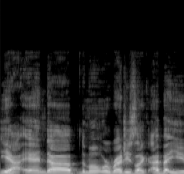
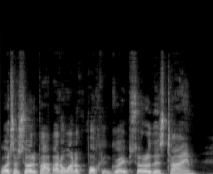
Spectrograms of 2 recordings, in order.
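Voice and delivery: put-on Minnesota accent; 3 semitones higher than usual. Retelling what the players say to the coach: imitating a stereotypical accent. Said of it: "doing that, like, stereotypical, like, accent".

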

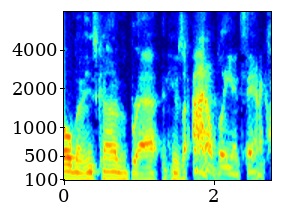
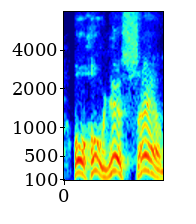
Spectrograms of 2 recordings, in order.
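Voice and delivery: very high, loud, belted put-on voice; 9 semitones higher, 7 dB louder than usual. Answering a phone call meant for Santa Claus and talking to the kid in a Santa Claus voice. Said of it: "I play the voice".

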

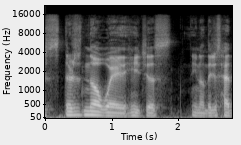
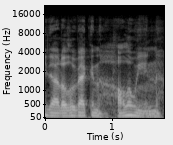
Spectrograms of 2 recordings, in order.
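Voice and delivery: normal talking voice

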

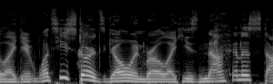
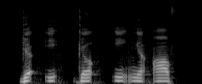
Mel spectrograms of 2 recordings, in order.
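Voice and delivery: mock glitchy, lagging robot voice, higher pitch; 3 semitones higher than usual. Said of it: "literally sounded like a robot".

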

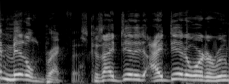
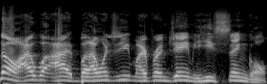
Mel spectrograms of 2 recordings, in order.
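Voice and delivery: ordinary talk

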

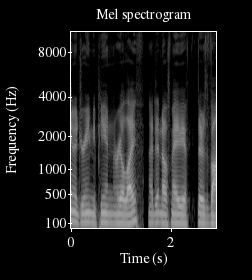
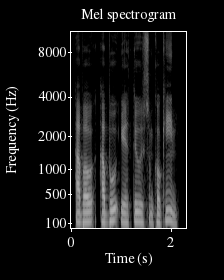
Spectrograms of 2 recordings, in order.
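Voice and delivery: imitated Mexican accent. Acting out the dream man again: imitating a Mexican accent. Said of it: "Still c-, Mexican".

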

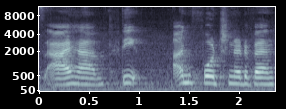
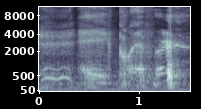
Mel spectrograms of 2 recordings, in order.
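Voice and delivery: put-on smoker's voice, pitched up; 8 semitones higher than usual. Retelling a scary character from the English dub; imitating a smoker's voice. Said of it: "like, a smoker's voice. She was like".

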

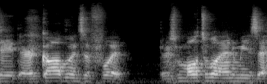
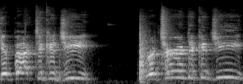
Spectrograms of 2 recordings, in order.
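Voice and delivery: acted, very high, loud shout carrying far; 12 semitones higher than usual. Calling a companion back while holding a shot: yelling in character. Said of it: "I'm yelling into the room".

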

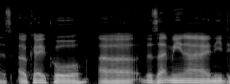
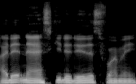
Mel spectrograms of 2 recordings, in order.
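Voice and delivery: imitated flat, deadpan delivery. Retelling what a character says to another: imitating a deadpan delivery. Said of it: "And she's just saying".

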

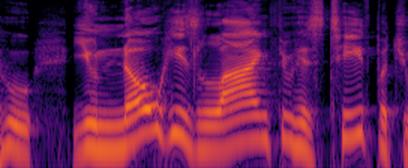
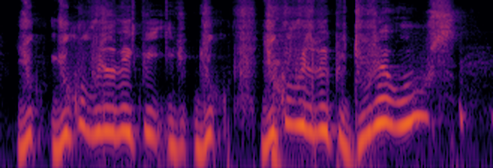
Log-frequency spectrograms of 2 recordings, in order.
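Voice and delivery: put-on gritted-teeth voice, higher and quieter; 7 semitones higher, 7 dB quieter than usual. Retelling a tense scene with Jay: imitating Jay talking through his teeth. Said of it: "when he was just talking through his teeth".

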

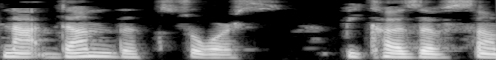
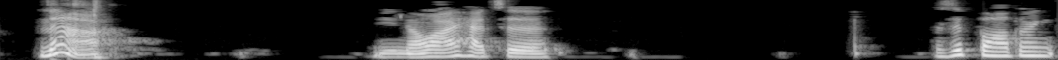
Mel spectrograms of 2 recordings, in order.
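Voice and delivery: speaking through a mouthful of food. Answering a question while eating cashews, talking while chewing. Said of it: "I'm chewing. Can you hear me chewing?".

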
